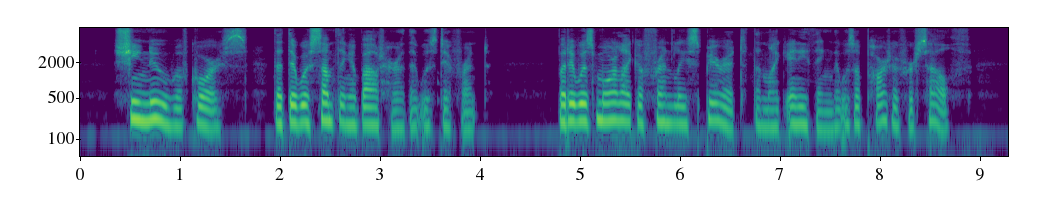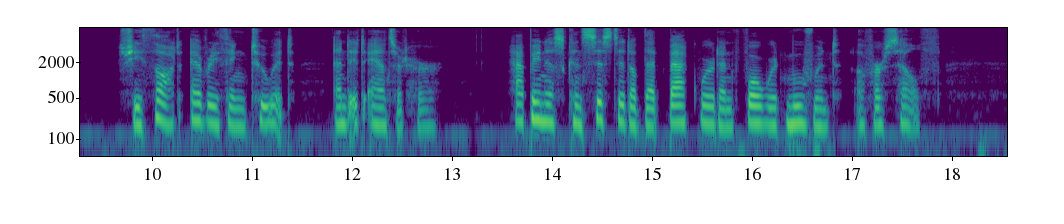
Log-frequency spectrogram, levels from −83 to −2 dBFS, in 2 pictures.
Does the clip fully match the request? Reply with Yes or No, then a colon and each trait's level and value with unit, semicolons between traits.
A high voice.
No: medium, 180 Hz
